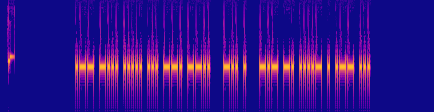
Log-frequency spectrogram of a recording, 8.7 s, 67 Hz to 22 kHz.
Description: Morse code, heard as a keyed tone, about 32 wpm, 700 Hz. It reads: WB5SGZ DE KN4EWS
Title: USA Callsign DE Callsign 30wpm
